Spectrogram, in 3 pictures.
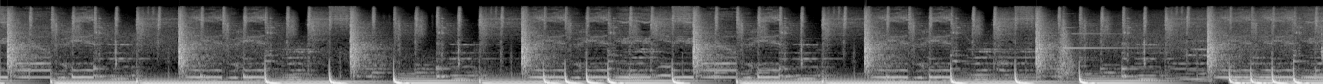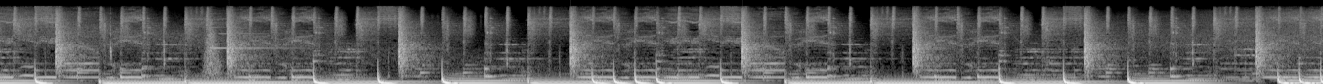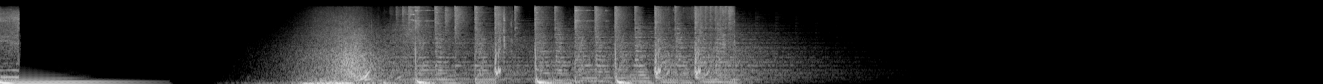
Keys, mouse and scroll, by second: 0.0-0.5 typing, 0.8 click, 3.5 click, 4.1 space.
